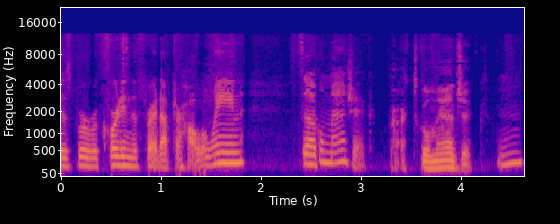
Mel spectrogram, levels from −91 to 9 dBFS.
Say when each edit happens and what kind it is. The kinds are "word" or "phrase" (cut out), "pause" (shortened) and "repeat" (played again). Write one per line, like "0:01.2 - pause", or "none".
0:02.6 - word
